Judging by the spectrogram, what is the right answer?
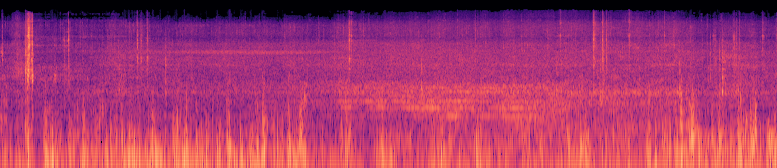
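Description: Wind buffeting the microphone of a chest-mounted camera on a bicycle riding into a headwind, a steady low rumble with a few scattered clicks. A faint humming tone comes in for a few seconds around the middle.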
